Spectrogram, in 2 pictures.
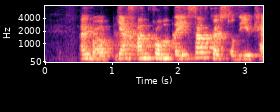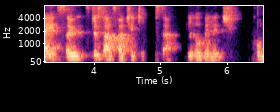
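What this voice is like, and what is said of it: Slight Norwegian accent. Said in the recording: “I don't know if you can notice the accent... I'm from Norway”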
